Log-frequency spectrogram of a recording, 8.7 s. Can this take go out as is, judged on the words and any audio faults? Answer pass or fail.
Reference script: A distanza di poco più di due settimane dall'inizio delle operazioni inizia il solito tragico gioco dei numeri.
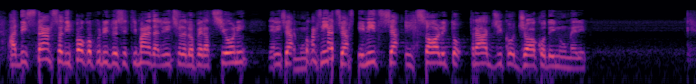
fail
